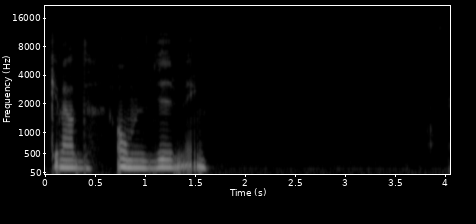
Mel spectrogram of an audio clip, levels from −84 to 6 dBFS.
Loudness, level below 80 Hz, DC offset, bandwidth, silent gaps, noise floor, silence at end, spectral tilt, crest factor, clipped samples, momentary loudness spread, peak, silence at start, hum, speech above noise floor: -43 LUFS; -76 dBFS; under 0.1%; 12 kHz; none; -80 dBFS; 2.45 s; -7.5 dB/octave; 18 dB; under 0.1%; 9 LU; -28 dBFS; 0.05 s; none; 39 dB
